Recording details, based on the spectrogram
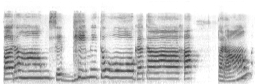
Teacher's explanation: Here we are using the ma, default ma sound for the anuswara, even though it is followed by the letter sa in the next word siddhi. Why? The reason is whenever the anuswara is followed by the letter sa in the next word, we use the default ma sound.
